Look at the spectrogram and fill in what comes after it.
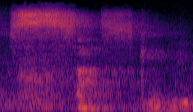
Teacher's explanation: she wanted all the S's to be very sibilant and serpentine sounding.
